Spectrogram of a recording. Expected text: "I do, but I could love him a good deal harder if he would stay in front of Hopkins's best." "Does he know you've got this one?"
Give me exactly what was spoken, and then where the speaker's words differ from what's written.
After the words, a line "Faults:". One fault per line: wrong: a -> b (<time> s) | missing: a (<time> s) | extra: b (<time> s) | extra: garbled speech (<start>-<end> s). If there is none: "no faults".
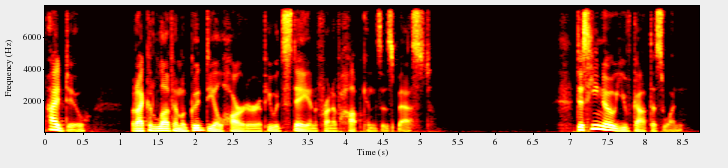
"I do, but I could love him a good deal harder if he would stay in front of Hopkins's best." "Does he know you've got this one?"
Faults:
no faults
